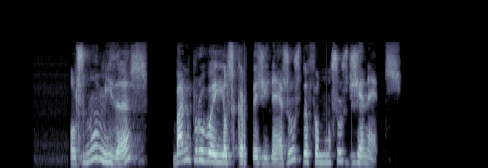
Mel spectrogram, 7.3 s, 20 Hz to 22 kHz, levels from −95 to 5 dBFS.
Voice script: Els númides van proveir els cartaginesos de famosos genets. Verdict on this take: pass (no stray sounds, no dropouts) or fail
pass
